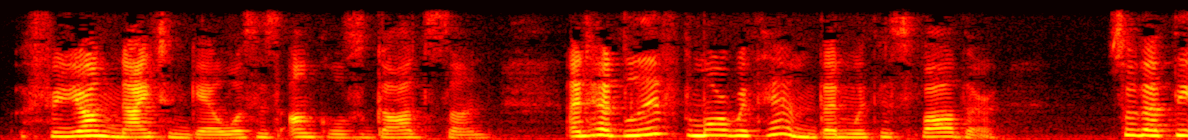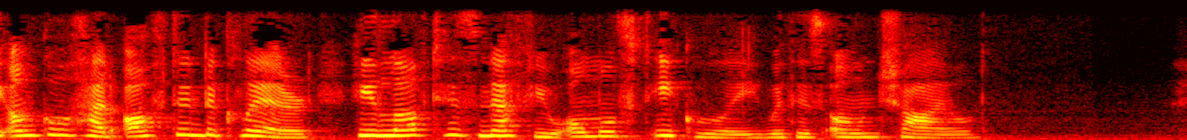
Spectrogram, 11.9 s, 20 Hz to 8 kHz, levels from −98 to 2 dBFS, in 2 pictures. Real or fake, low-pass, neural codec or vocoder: real; 7.2 kHz; none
